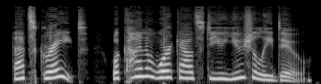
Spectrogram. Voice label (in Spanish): dialogo, ingles; work out; phrasal verbs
